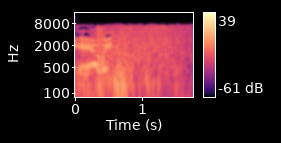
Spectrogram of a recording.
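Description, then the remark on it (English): A heavy plunge into a lake: a loud splash that breaks into churning, rushing water noise, settling into a steady wash as it fades. “Water. Felt like water. Looked like... purple soup.”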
